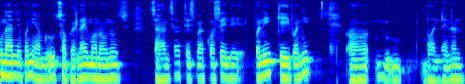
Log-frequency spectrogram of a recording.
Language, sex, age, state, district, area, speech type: Nepali, male, 18-30, West Bengal, Darjeeling, rural, spontaneous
